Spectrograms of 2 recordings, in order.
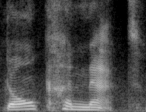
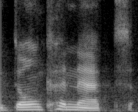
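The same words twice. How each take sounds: First: "Don't connect" said slowly, leaning on "Don't"; slow down and press "Don't"; firm, slow warning on "Don't"; slow stress on Don't. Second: Said in the usual way. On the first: Shown as a demonstration. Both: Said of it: "just watch".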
